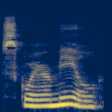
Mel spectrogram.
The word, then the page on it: square meal: American English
